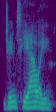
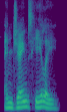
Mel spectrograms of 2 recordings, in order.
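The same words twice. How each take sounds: First: Healy drawn out as hee-ALLY, extra weight on the second syllable; stress on the wrong syllable. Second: Said in the usual way. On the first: Shown as a demonstration. Host mispronouncing co-host's name, wrong stress on Healy. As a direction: lean into the middle of Healy. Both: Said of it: "I put additional emphasis on the wrong syllable".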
